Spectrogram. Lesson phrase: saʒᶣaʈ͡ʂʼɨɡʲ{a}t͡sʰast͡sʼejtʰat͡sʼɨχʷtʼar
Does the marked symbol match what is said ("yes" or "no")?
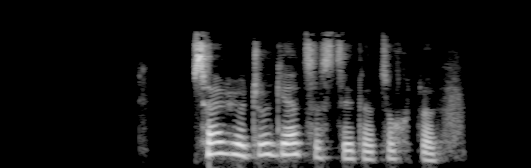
yes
